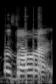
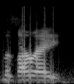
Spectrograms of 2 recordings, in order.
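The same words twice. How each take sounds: First: The word ends with an 'uh' sound. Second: The word ends with an 'ee' sound. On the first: The speaker calls it wrong. "it ain't Missouri" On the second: The speaker calls it right. "it's Missouri"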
